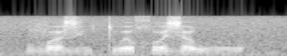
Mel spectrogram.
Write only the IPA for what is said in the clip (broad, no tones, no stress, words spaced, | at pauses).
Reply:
vʌze̤ tʷeχʷɛzʌwo̤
